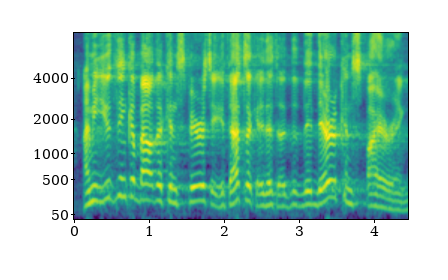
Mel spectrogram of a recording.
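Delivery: heated outburst. Real, not acted. Pastor railing to the church about conspirators, high and loud. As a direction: work yourself up against them. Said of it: "railing against conspiracy".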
